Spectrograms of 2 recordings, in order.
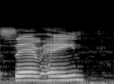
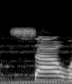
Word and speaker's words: Samhain: spirit called Lord sigh which a lot of people pronounced at Samhain but as I told you guys in 2014 it's actually pronounced sow and I'm not gonna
